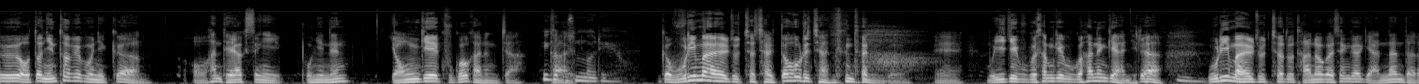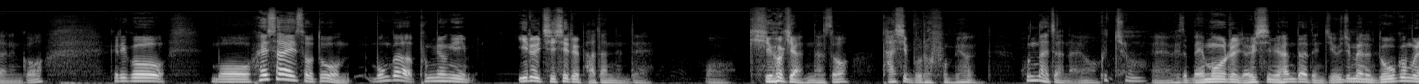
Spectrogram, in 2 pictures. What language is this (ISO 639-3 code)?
kor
